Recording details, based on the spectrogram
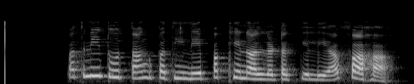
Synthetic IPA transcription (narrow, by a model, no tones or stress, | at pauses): pət̪niːt̪õːt̪əŋɡpət̪iːneːpəkʰːeːnaːlːəʈəkːeːlɪːjaːpʰaːɦa̰ː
